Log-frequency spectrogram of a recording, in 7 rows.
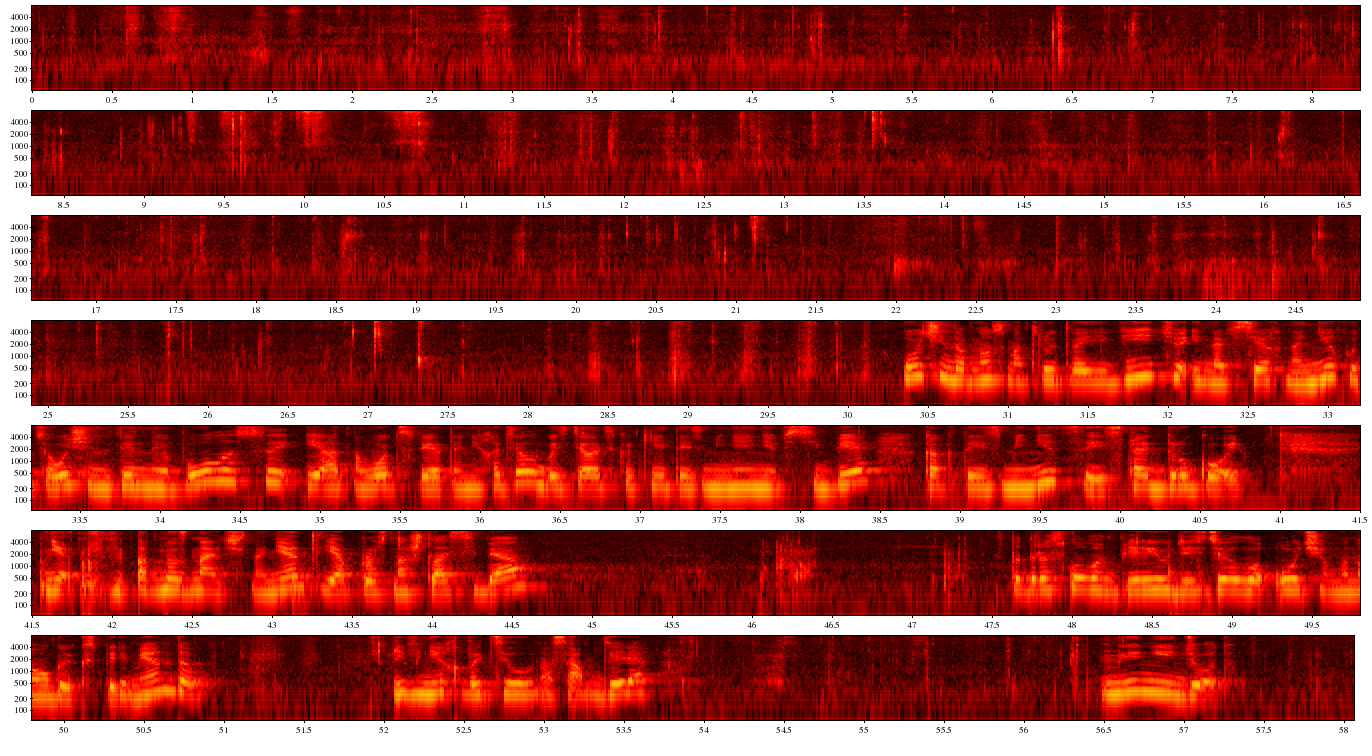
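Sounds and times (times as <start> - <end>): crunching bites of crusty bread: 6.3 - 15.3.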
